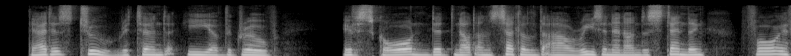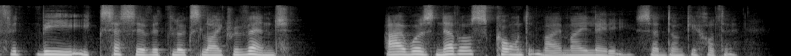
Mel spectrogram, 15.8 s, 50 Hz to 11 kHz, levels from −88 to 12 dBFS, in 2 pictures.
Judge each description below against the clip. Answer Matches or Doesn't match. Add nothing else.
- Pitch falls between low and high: Matches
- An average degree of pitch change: Matches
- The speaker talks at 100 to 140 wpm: Matches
